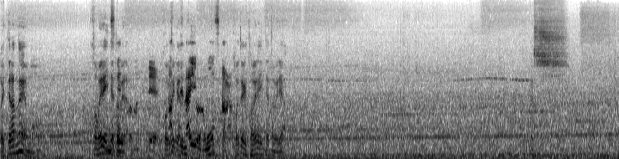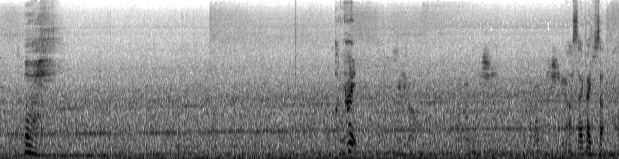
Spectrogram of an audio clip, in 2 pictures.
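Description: An electric train motor whines, slowly rising in pitch as the train speeds up.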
